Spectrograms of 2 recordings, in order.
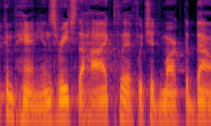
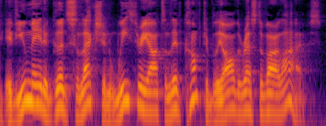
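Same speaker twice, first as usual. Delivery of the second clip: eager, higher-pitched urging; brisk hopeful eagerness, lightly acted; 7 semitones higher than usual. A narrator's reading. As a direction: press on keenly with lifted pitch. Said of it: "said John eagerly".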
